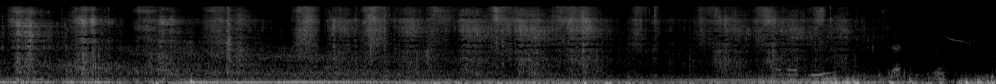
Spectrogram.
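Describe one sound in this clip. A broom sweeps briskly over dusty ground.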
